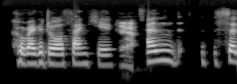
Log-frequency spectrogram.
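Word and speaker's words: Corregidor: the battles of batan and and I can't pronounce the second one it begins with a c t corgador corgador thank you yeah and so they end in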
